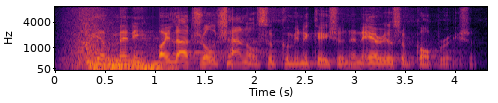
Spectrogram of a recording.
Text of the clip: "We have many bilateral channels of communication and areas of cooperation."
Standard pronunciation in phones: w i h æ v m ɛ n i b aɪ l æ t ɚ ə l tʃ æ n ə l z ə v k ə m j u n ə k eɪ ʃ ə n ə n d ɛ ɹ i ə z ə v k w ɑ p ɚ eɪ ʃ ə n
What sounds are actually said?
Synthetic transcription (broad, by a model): w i h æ v m ɛ n i b aɪ l æ t ɚ ə l tʃ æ n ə l s ə v k ə m j u n ə k eɪ ʃ ə n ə n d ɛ ɹ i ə s ə v k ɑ p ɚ eɪ ʃ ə n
